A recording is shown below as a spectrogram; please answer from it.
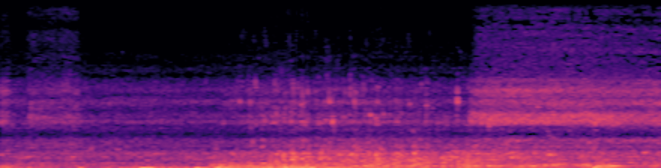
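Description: Scuba regulator breathing heard underwater. A short inhale hiss ends right at the start, a gurgling rush of exhaled bubbles follows from about a second and a half in, and another inhale hiss begins near the end.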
